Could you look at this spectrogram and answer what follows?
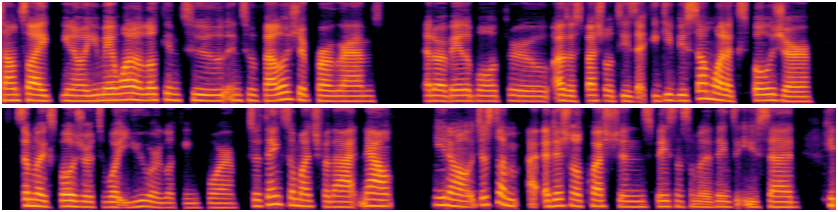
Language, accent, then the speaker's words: English; Cameroon; I didn't mention this, but we're both from Cameroon.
